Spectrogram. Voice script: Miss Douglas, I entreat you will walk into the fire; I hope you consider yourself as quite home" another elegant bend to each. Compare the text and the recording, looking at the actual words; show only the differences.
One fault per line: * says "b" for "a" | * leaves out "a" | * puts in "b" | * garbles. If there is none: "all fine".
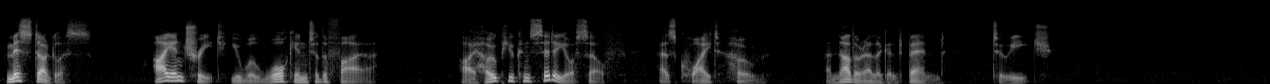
all fine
